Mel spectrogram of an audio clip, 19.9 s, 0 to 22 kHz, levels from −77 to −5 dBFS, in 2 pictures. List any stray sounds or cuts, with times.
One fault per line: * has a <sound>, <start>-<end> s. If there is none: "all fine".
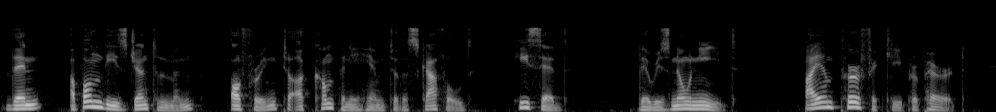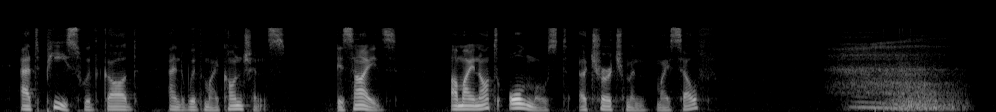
* has a sigh, 18.2-19.7 s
